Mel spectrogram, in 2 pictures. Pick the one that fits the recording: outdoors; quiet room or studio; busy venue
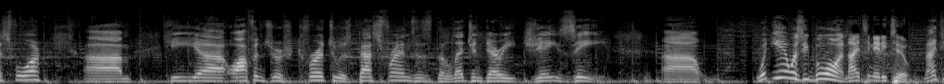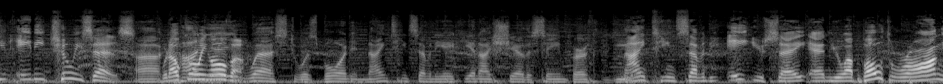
busy venue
